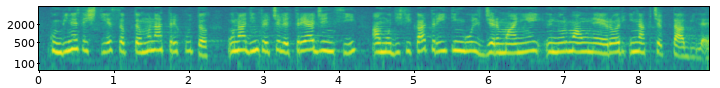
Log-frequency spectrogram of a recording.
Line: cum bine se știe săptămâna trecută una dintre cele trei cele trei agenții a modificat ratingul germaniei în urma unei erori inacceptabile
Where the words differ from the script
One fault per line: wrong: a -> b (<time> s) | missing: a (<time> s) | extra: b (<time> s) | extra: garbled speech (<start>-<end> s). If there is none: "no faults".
missing: cele trei (3.6 s)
